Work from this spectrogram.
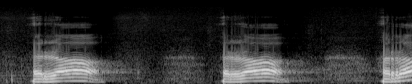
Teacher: र बोलने में जीभ में कंपन हो रहा है। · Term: प्रकंपित वर्ण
